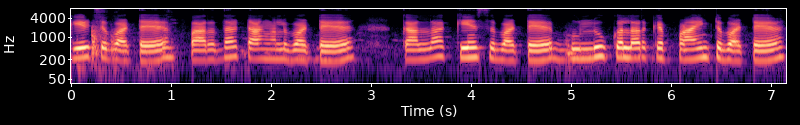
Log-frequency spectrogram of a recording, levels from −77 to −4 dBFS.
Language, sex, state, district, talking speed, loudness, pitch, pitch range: Bhojpuri, female, Bihar, Muzaffarpur, 110 wpm, -15 LUFS, 215 Hz, 200-235 Hz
